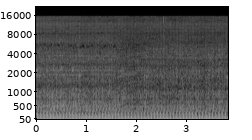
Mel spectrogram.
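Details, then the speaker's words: Yamaha Vega ZR engine just rebuilt, first start with the choke on giving a raised idle. A fast, even putter with no knocks or clatter; the engine is smooth and oil is spraying up when checked. "Jadi, gede langsamnya. Oke, ini udah nyala dan mesin udah halus, oli nyembur."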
